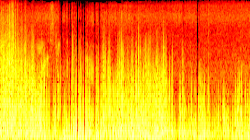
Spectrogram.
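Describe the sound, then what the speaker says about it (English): A strong hurricane gust from Hurricane Florence roars across an empty parking lot with trees nearby and rain falling, battering the microphone with loud, continuous buffeting that surges and dips over several seconds. "That's a pretty good wind gust right here."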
